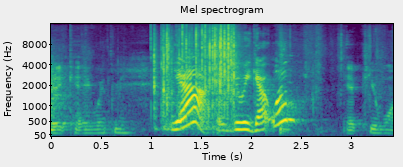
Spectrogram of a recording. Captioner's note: cards shuffle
